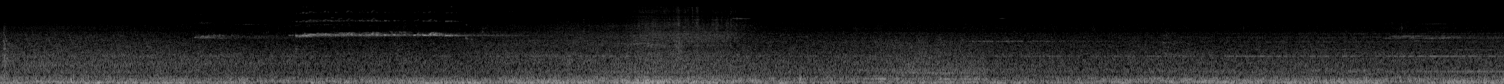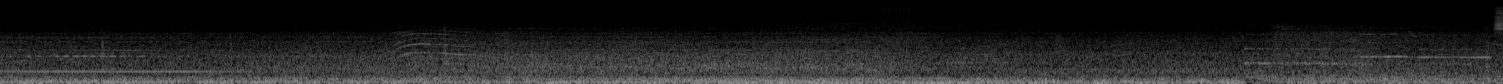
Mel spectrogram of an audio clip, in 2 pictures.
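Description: Steady road traffic with cars passing, and a Dubai Tram running by on its rails. A high-pitched whine comes in about three seconds in, and short squealing tones come later.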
